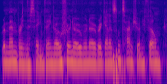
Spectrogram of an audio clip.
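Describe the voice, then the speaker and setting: The chatty young guy on a podcast sofa, rattling along with a gravelly fry, self-deprecating, recorded close and dry. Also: medium pitch, monotone, very fast, warm tone, dry recording. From North Wales and Chester, England. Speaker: podcast guest, actor. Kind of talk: casual chat.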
